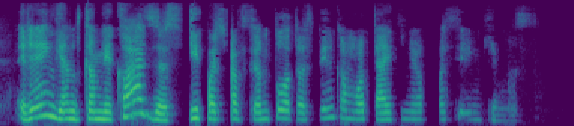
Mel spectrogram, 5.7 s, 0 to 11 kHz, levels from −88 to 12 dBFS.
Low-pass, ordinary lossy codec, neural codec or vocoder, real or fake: 9.9 kHz; AAC, 32 kbps; codec, 44.1 kHz, 2.6 kbps, DAC; fake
